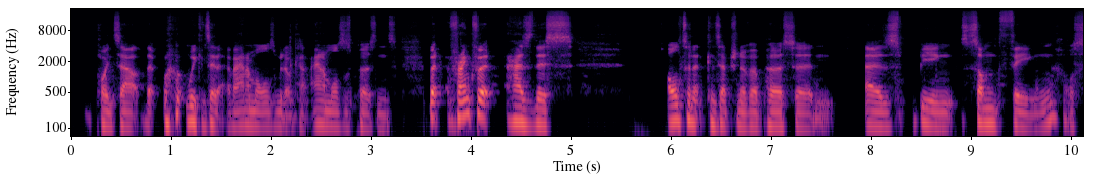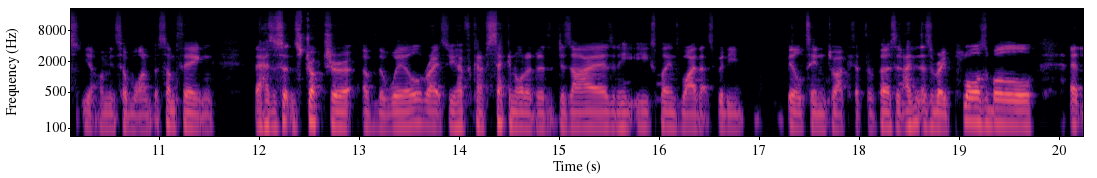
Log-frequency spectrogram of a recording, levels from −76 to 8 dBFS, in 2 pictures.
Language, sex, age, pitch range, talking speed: English, male, 20-39, 105-145 Hz, 215 wpm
